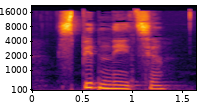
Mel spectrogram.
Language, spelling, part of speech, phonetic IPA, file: Ukrainian, спідниця, noun, [sʲpʲidˈnɪt͡sʲɐ], Uk-спідниця.ogg
- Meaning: skirt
